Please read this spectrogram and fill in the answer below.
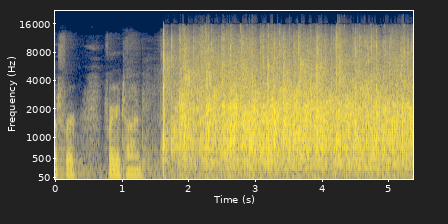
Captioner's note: applause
